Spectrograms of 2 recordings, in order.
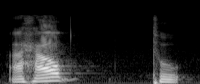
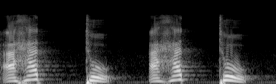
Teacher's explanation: Berbeda dengan kebalikannya, ketika po berjumpa dengan ta, po sukun berjumpa dengan ta yang berharokat, karena po lebih kuat, ya, sehingga kendati pun idgham tetap sifatnya masih ada, yaitu itbaq dan isti'la'nya · Shown in: first take · ya, sehingga diidgham dengan idgham naqis.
